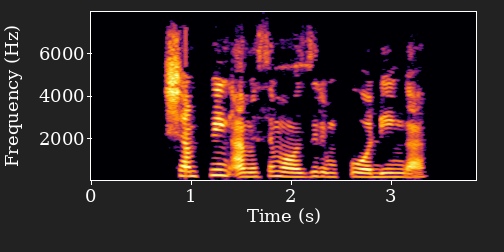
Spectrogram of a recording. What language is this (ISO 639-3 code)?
swa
